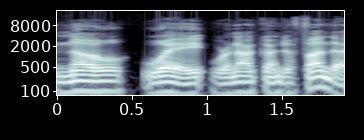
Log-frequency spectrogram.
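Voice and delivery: ordinary talk

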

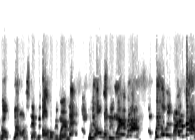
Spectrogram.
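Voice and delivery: play-acted, very high, swooping, worked-up, excited, rattled off. Retelling warning the kids about lockdowns, retelling an excited warning. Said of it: "I'm getting excited".

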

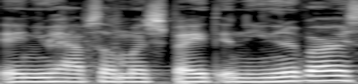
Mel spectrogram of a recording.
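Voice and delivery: ordinary talk

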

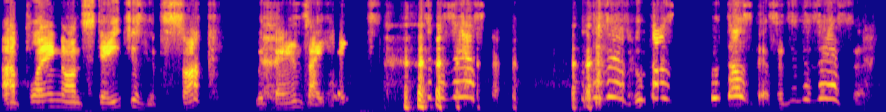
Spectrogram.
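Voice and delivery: very high character voice, pitch swinging wildly. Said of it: "that's a really good [name]".

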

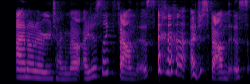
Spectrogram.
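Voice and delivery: innocent-sounding, convincing voice. Retelling a friend denying going to Taco Bell: imitating Shelly's denial. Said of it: "You're doing it way too good".

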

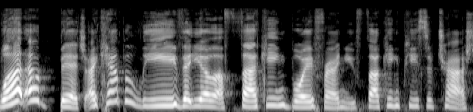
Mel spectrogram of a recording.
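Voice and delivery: fake, vicious, nasty, insulting ranting tone. Jokingly performing the insults the other speaker supposedly wants: mock insulting rant. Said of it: "Does that sound better?".

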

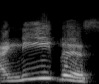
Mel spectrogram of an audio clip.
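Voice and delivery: anguished, pleading tone. Retelling what a man said to him, imitating a pained voice. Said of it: "he said with the most pained voice".

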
